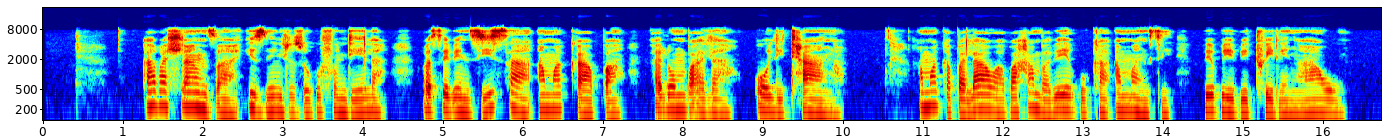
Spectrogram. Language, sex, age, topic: North Ndebele, male, 36-49, education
